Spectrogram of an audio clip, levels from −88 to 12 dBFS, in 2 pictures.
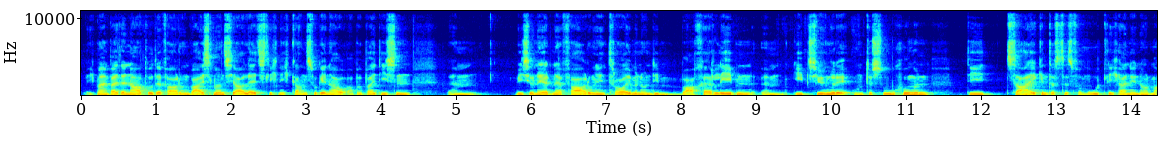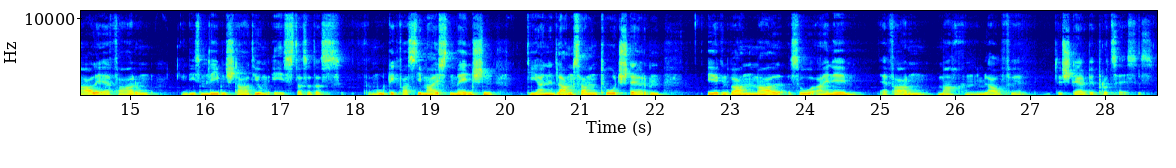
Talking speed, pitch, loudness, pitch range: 135 wpm, 120 Hz, -22 LUFS, 110-130 Hz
